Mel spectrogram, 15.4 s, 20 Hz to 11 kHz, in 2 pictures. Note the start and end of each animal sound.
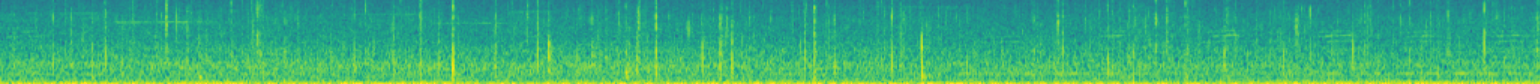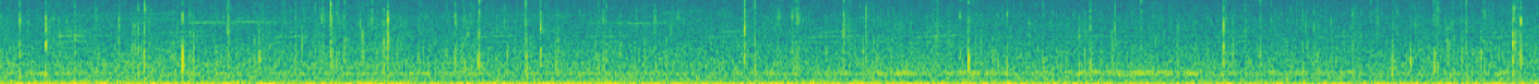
[0.00, 1.17] Black-throated Green Warbler (Setophaga virens)
[1.57, 2.76] Black-throated Green Warbler (Setophaga virens)
[5.40, 14.02] Red-breasted Nuthatch (Sitta canadensis)
[8.02, 9.30] Black-throated Green Warbler (Setophaga virens)

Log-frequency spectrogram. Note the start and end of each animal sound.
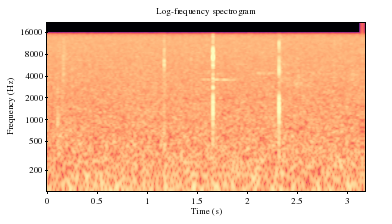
[1.50, 2.38] Hermit Thrush (Catharus guttatus)

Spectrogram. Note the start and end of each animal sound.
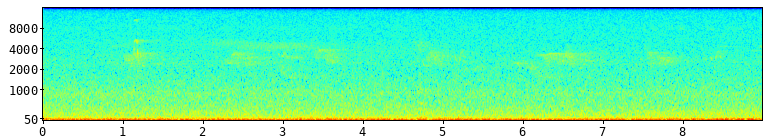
[0.00, 8.99] Red-eyed Vireo (Vireo olivaceus)
[1.01, 1.34] Hairy Woodpecker (Dryobates villosus)
[1.94, 3.48] Pine Warbler (Setophaga pinus)

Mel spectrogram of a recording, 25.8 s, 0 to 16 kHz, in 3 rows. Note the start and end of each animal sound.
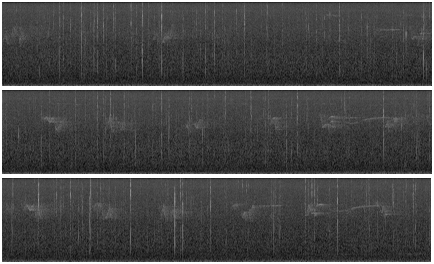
[0.00, 24.97] Red-eyed Vireo (Vireo olivaceus)
[7.04, 8.14] Black-throated Green Warbler (Setophaga virens)
[14.90, 16.41] Eastern Wood-Pewee (Contopus virens)
[21.54, 23.07] Black-throated Green Warbler (Setophaga virens)
[23.38, 24.74] Eastern Wood-Pewee (Contopus virens)

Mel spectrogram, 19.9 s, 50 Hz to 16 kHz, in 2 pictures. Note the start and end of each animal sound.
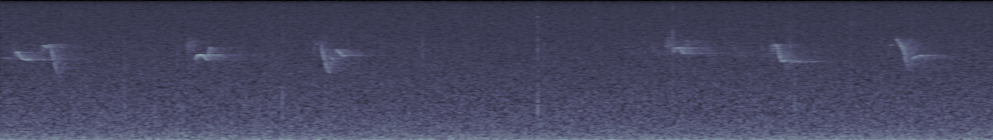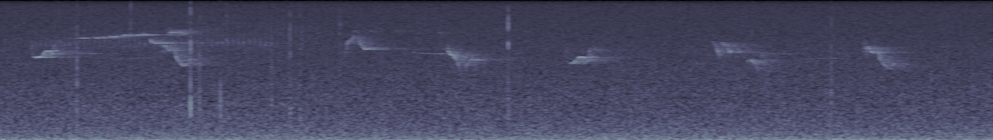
[0.00, 19.86] Blue-headed Vireo (Vireo solitarius)
[10.04, 13.41] Red Squirrel (Tamiasciurus hudsonicus)
[10.56, 11.90] Black-throated Green Warbler (Setophaga virens)

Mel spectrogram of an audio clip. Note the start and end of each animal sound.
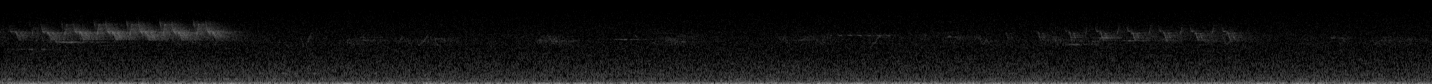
[0.00, 2.44] Ovenbird (Seiurus aurocapilla)
[0.00, 14.32] Red-eyed Vireo (Vireo olivaceus)
[0.44, 1.25] Wood Thrush (Hylocichla mustelina)
[6.07, 6.55] Wood Thrush (Hylocichla mustelina)
[7.88, 9.05] Winter Wren (Troglodytes hiemalis)
[9.70, 12.55] Ovenbird (Seiurus aurocapilla)
[10.62, 11.49] Wood Thrush (Hylocichla mustelina)

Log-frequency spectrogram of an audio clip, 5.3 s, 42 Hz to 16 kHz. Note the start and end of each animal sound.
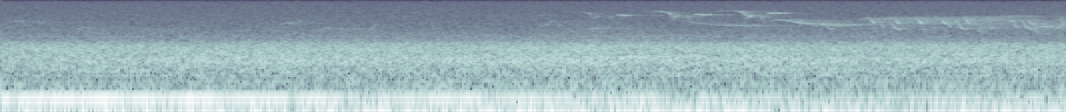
[0.00, 5.33] Red-eyed Vireo (Vireo olivaceus)
[2.53, 4.00] Blackburnian Warbler (Setophaga fusca)
[3.10, 5.33] Black-throated Blue Warbler (Setophaga caerulescens)
[4.36, 5.33] Ovenbird (Seiurus aurocapilla)

